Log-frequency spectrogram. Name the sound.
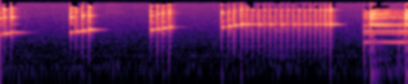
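bell being rung repeatedly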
